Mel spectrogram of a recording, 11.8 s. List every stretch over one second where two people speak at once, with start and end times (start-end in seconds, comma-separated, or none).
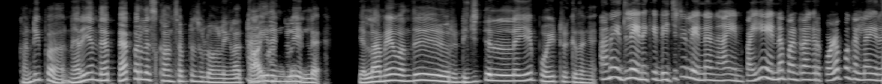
none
